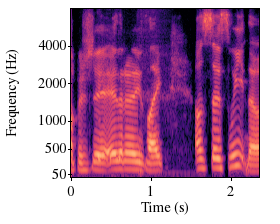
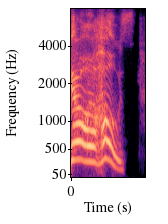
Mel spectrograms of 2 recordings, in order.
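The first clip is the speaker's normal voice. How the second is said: put-on scream, higher and louder; 12 semitones higher, 9 dB louder than usual. Retelling how two friends screamed together after leaving their exes: imitating screaming. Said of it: "We were just screaming, like".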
